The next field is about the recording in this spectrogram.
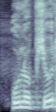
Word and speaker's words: Uno Più: Uno Ich, ich spreche es aus, bevor du es aussprechen musst, weil das kaum ein Deutscher aussprechen kann. Uno Più, das heißt äh, eins mehr.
